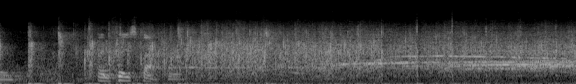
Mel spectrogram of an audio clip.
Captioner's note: audience applauds and cheers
